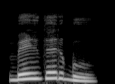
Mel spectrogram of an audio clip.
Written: ಬೆಳ್ಗರ್ಬು

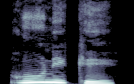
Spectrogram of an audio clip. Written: ಹೆಣಿಗೆ

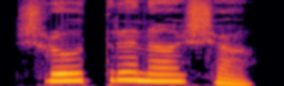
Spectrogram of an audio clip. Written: ಶ್ರೋತ್ರನಾಶ

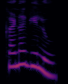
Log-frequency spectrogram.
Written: ಕಣೆಕಾಲ್

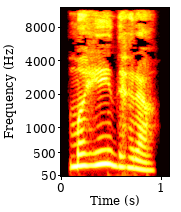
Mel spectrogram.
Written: ಮಹೀಧ್ರ

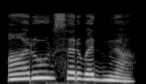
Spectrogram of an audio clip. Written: ಆರೂಢಸರ್ವಜ್ಞ

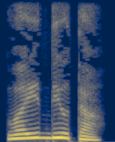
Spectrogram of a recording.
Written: ವಿದ್ಯೋತ

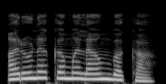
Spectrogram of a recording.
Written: ಅರುಣಕಮಲಾಂಬಕ

